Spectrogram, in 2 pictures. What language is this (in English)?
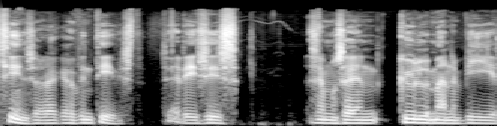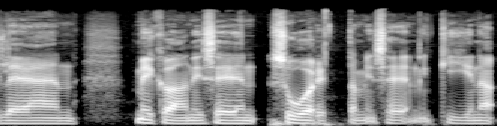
Finnish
